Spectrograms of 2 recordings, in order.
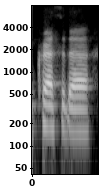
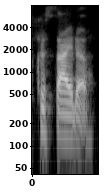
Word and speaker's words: Cressida: character her name is i say her name cressida but they say that the right way to say her name is cresida okay yeah um made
